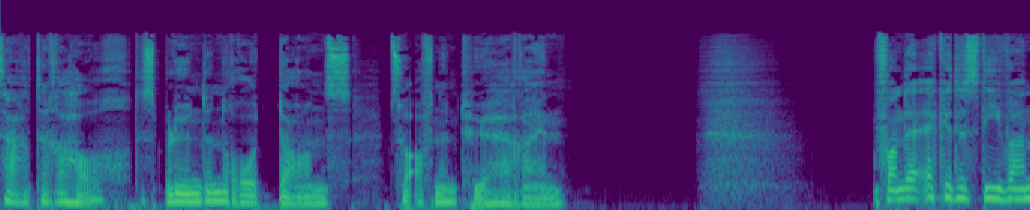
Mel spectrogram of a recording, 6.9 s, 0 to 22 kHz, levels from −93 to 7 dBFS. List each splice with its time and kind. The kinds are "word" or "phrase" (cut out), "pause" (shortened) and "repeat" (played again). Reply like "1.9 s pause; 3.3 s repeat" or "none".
none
